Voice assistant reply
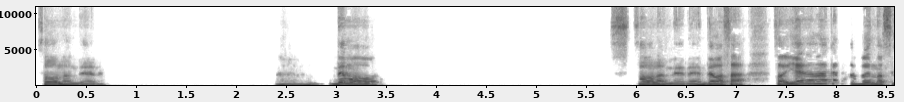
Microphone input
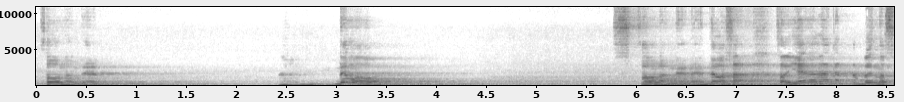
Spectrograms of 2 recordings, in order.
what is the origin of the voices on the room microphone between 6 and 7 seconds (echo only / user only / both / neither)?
echo only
